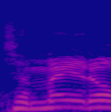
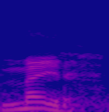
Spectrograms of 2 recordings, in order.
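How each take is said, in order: First: Every sound of the word is fully pronounced. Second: The word is clipped in a Southern way. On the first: "I don't say tomato" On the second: "I say mater"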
